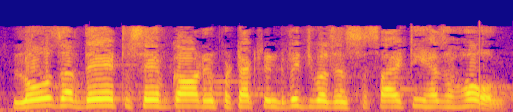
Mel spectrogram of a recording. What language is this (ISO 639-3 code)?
eng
